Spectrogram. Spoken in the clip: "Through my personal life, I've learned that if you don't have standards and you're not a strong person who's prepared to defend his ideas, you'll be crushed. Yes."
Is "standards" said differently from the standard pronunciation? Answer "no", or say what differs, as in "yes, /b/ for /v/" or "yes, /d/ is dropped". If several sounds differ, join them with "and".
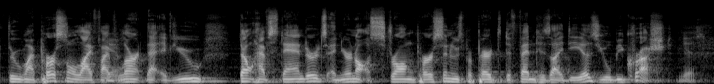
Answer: no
